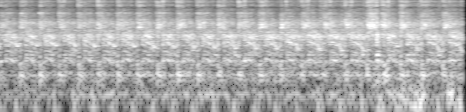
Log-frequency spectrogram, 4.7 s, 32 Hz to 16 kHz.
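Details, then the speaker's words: Skid loader diesel at 22°F with suspected water in the fuel line, after the fuel filter was hand-primed. Labored, uneven, slowing cranking that never catches, as the battery runs down and a charger is needed. "on, baby. We're running out of battery. Stop. We're gonna have to get a battery charger."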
